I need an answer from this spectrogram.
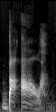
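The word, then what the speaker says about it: Ba'al: Actually, you'd pronounce that Baal. There's an apostrophe there.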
